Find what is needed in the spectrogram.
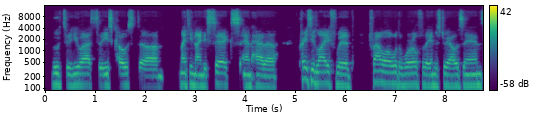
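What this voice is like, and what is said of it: Danish accent. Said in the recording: “if people may be able to hear from my accent or my name, I didn't grow up in this country ... I was born and raised in Denmark”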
